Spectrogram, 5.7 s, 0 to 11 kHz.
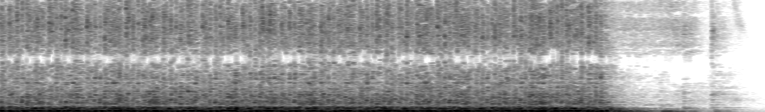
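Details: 1962 Chevy C10 with 5.3 LS swap and 4L60E transmission, first start of an engine built and stored on a stand almost three years, cams redone: steady lumpy idle with an even beat around 220 a minute, no knocks or ticks, then clean shutdown; healthy.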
